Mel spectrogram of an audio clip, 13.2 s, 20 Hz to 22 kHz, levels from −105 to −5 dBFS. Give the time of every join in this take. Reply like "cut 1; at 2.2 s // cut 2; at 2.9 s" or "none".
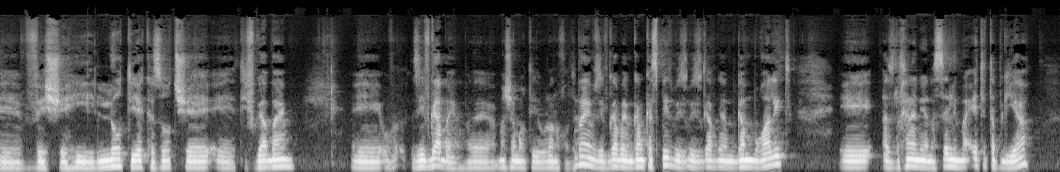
cut 1; at 5.1 s // cut 2; at 7.2 s // cut 3; at 8.6 s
